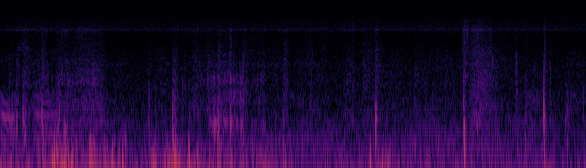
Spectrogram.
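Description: Footsteps on a snowfield: irregular, uneven steps with soft thumps and a few sharp scuffs. They are busiest in the first second and quieter afterwards, with a faint voice briefly near the start.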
